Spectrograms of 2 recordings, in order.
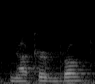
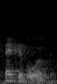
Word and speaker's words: Knäckebrot: But sure, I like those German crackers you guys make, Knackerbrot. Knäckebrot. Yeah, thank you for pronouncing that for me.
